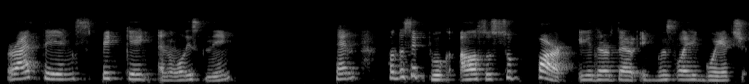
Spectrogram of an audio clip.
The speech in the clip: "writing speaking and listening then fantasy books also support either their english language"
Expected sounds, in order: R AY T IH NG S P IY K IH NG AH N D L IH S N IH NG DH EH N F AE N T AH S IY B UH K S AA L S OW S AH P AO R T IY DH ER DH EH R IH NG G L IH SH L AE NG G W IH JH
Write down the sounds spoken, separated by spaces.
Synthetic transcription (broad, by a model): R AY T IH NG S P IY K IH NG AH N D L IH S N IH NG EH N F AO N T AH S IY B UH K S AA L S OW S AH P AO R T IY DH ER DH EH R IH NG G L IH S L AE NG G W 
